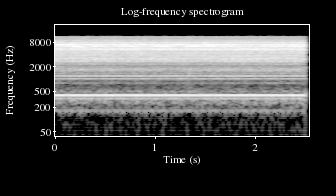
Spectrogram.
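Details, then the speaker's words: Belt grinder tracking wheel after the fix: bearing tapped in about 0.030 from the wheel edge so the race no longer rubs, at 7,900 surface feet per minute. Steady high whine with even hiss and no rubbing; some vibration from shipping damage. "so i tapped the bearing in about 30 000 away from the edge of the wheel and that seems to have done the trick running like a champ"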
